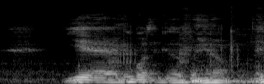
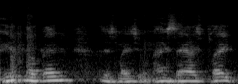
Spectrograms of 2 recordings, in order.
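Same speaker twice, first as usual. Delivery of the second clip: mother voice; 5 semitones higher, 9 dB quieter than usual. Retold or imitated.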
